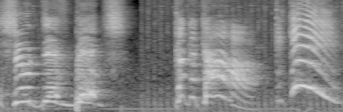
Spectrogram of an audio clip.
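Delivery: high, loud hyped shouting; high excited shout while shooting; hyped yell. Real, not acted. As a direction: scream it like a gleeful taunt.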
